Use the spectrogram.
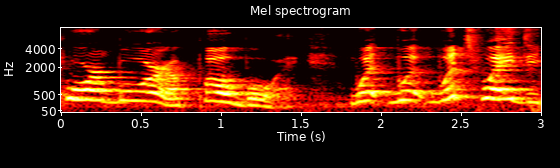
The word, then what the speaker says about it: po boy: like I want to say poor boy but I know it's po boy but I feel kind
